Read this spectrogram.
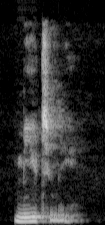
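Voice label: "mutiny", British English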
